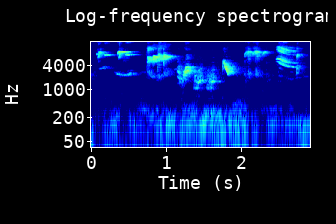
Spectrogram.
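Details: Orange-headed thrush kept for breeding in a hanging cage. Several sharp, high, squeaky notes and short slurred whistles follow one another closely, some sliding downward, with faint low background noise.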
